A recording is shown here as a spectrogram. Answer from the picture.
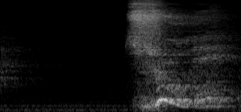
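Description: A man's voice through the pulpit microphone: a pause, then one short breathy spoken utterance starting about a second and a half in.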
